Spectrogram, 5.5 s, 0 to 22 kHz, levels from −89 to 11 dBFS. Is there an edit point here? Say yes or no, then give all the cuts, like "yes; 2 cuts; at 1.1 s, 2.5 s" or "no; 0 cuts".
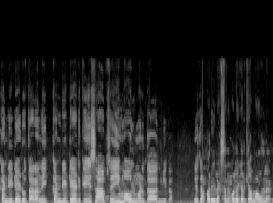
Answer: yes; 1 cut; at 4.0 s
